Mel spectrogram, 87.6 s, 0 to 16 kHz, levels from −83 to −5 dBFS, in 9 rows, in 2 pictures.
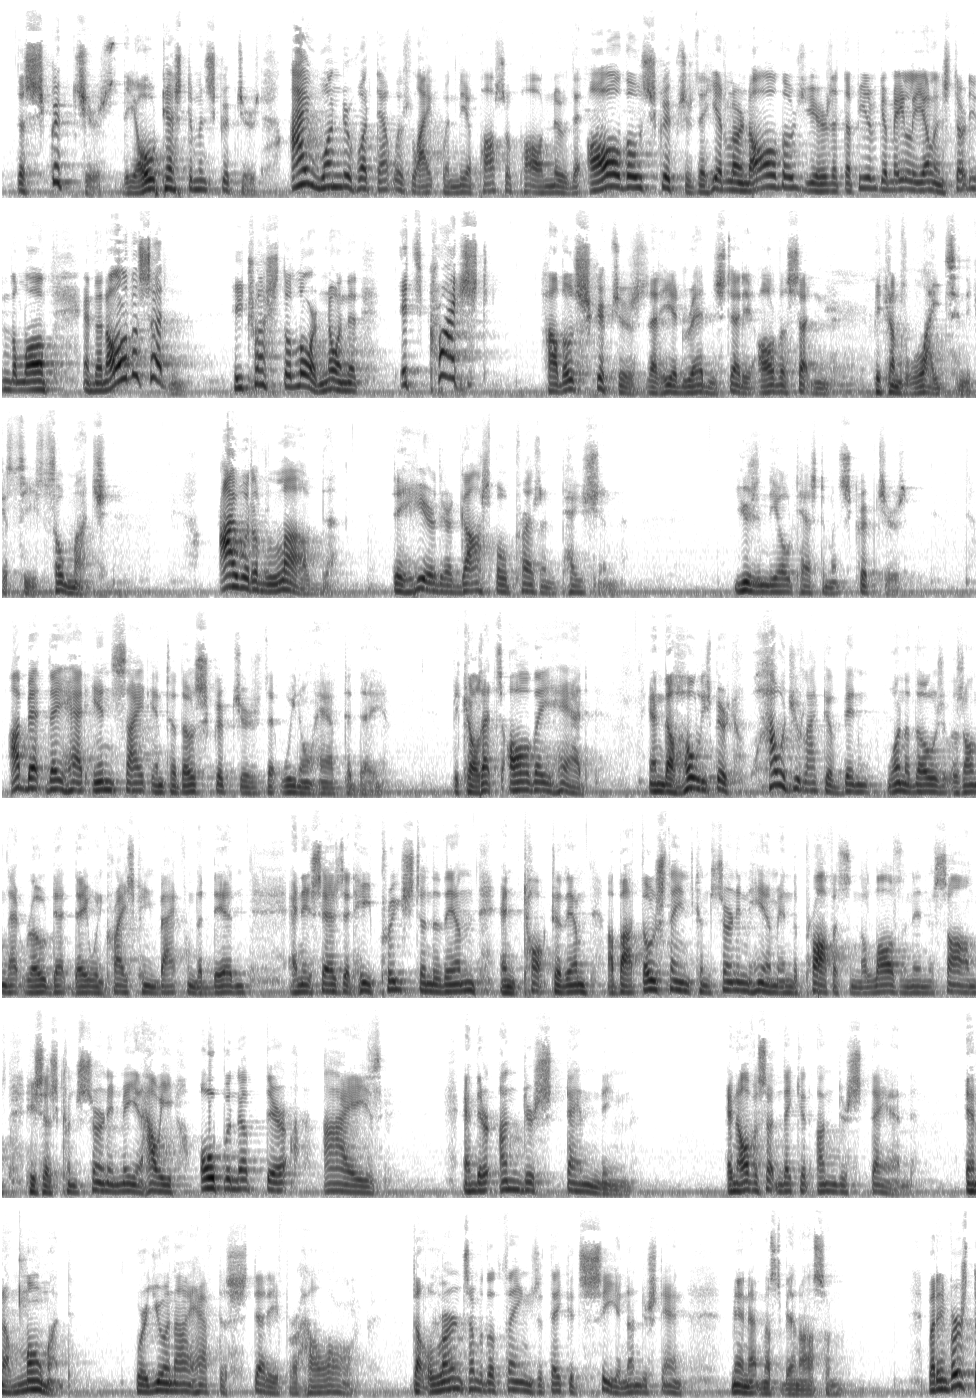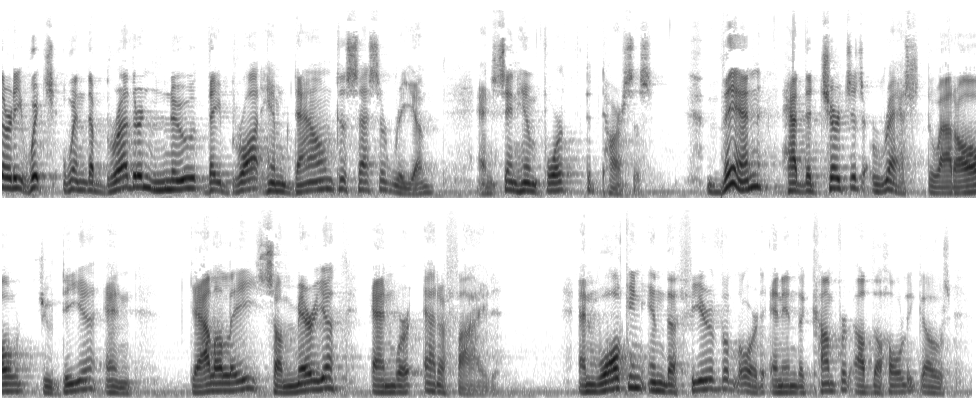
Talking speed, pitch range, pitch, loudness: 180 wpm, 115-150 Hz, 125 Hz, -24 LUFS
